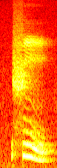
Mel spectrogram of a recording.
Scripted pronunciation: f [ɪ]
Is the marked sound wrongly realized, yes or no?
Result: yes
